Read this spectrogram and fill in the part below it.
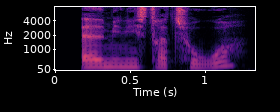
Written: administrator

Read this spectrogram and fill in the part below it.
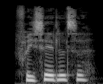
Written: frisættelse

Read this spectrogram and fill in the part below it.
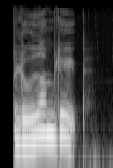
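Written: BLODOMLØB

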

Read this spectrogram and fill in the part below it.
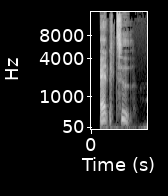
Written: altid

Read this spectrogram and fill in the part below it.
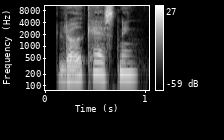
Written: lodkastning

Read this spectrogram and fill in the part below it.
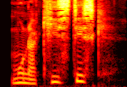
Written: monarkistisk

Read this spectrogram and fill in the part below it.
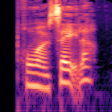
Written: provencaler

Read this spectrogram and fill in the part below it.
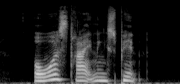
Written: overstregningspen

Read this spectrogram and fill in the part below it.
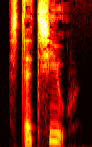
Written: Stativer

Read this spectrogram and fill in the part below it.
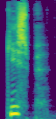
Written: gisp

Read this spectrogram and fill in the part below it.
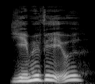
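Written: hjemmevævet

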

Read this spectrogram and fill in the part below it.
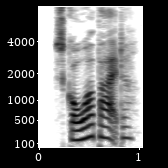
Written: skovarbejder

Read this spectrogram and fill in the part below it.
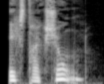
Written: EKSTRAKTIONEN

